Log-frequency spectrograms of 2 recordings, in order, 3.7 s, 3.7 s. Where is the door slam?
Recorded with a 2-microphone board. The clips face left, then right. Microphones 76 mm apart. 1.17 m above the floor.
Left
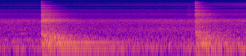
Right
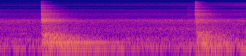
50° left (ahead or behind), 3 m.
